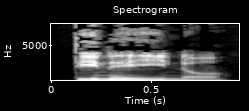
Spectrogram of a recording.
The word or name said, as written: tineino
